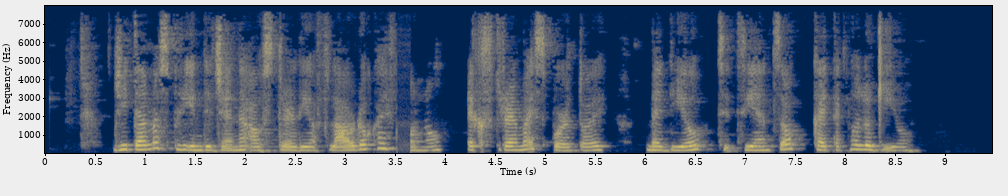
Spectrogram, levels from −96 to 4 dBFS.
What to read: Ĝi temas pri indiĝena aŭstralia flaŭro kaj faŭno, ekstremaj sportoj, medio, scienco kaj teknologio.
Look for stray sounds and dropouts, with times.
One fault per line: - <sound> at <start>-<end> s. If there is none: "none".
- dropout at 3.5-3.7 s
